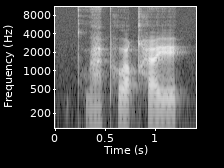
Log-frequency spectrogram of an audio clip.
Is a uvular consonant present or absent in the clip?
present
